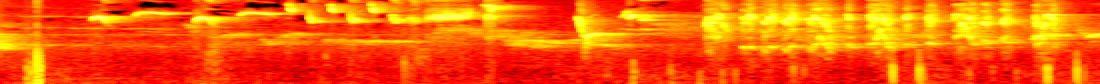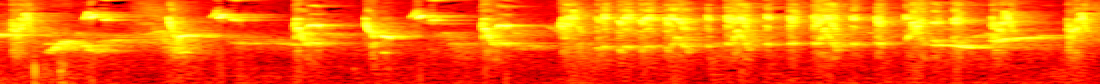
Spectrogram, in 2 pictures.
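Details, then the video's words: Extended gacor song of the chestnut-capped thrush: rapid chattering trills, rattling runs and high sliding whistles, the rhythm fast and varied, the song dense from start to finish. "Suara Burung Anis Kembang | Gacor"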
